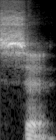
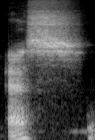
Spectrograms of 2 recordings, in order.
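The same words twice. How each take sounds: First: "se" as s followed by a short vowel; louder demo of "se", vowel after the consonant; Farsi letter name. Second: Said in the usual way. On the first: Shown as a demonstration. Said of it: "In Farsi". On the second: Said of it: "in English".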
